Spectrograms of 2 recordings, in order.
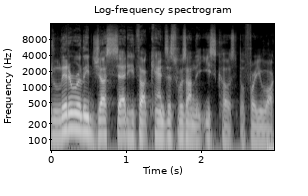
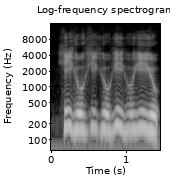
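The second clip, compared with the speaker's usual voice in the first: siren noise; 6 semitones higher, 5 dB quieter than usual. Pretend. Imitating a siren.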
